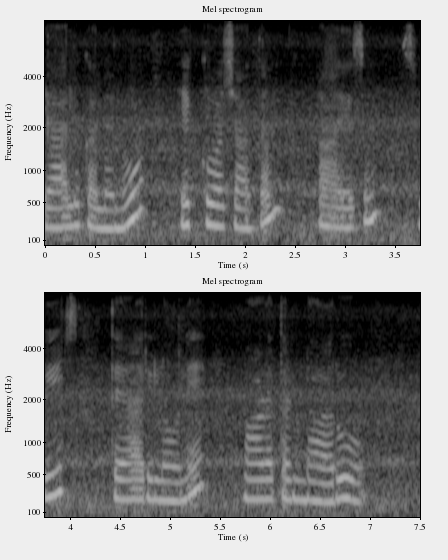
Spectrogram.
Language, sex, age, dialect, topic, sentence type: Telugu, male, 18-24, Southern, agriculture, statement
